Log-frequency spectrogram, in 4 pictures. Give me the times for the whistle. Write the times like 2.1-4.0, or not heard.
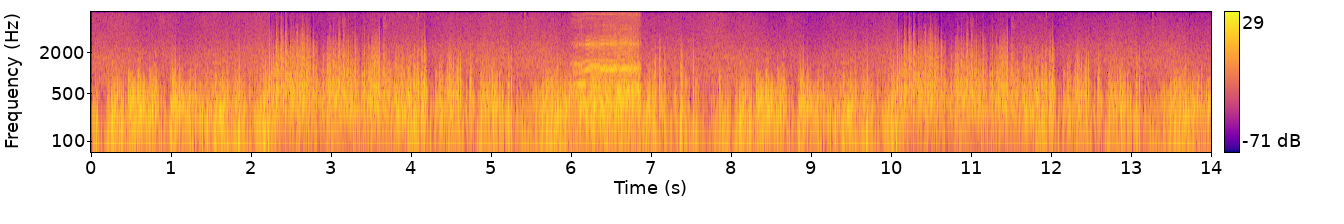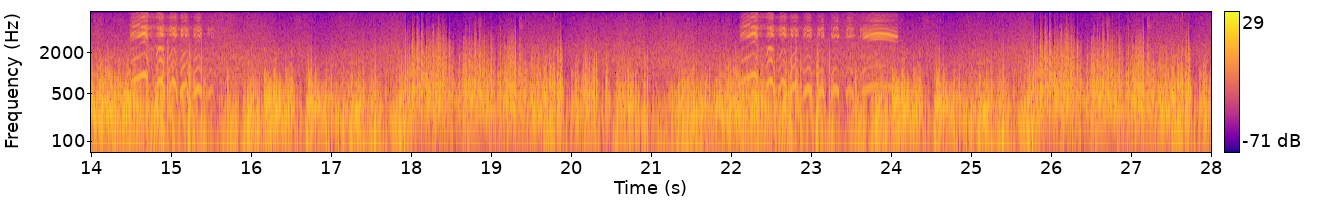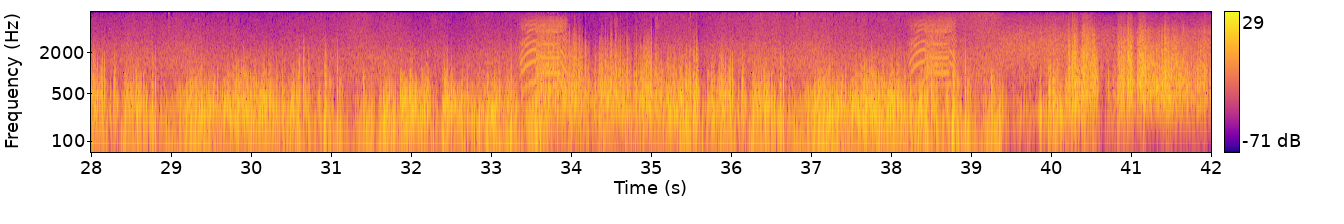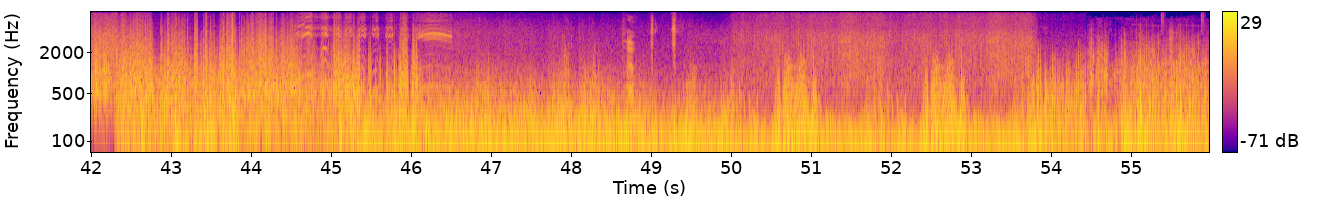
not heard.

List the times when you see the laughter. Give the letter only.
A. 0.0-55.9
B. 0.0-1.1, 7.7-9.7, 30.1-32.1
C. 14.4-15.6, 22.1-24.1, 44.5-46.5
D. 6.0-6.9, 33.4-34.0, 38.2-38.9
C.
